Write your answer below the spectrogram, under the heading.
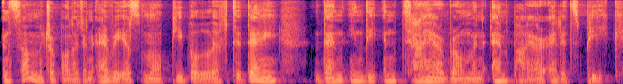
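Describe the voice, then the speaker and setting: A man with a German accent speaks in a fairly low, dark, mellow voice that is somewhat breathy. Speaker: science documentary narrator. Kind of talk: documentary narration.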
